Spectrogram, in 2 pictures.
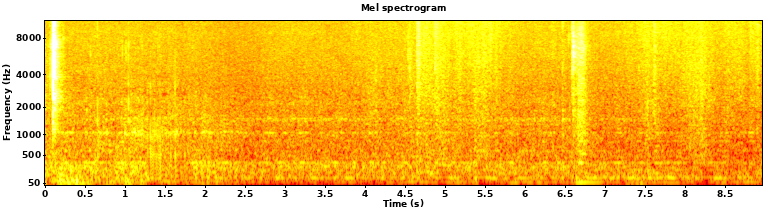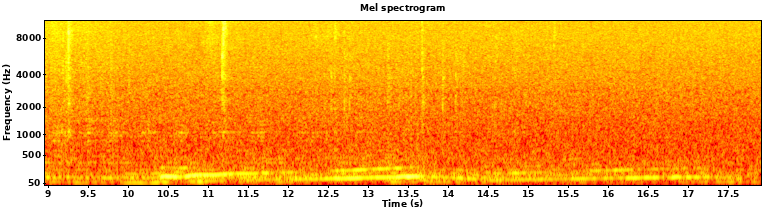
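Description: A ceiling fan whirs steadily, then gradually slows down.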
